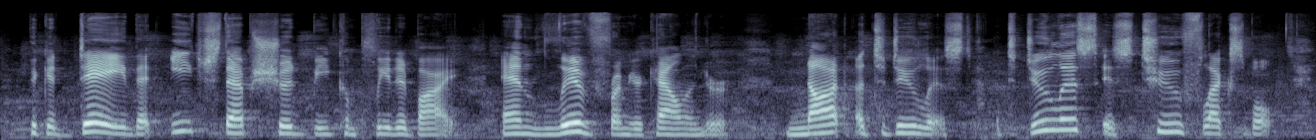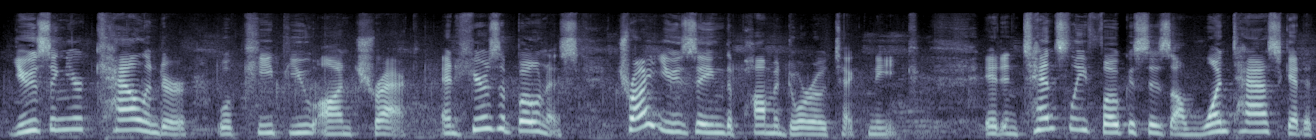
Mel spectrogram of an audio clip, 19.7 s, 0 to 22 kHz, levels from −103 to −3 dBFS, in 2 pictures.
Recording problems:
murmuring crowd; faint; throughout; 25 dB below the speech

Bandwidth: 14.5 kHz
